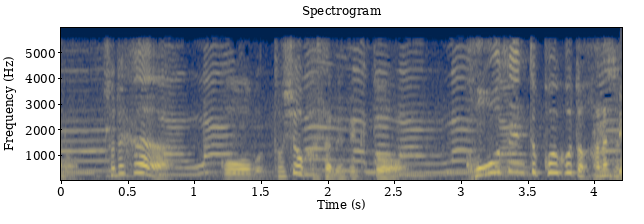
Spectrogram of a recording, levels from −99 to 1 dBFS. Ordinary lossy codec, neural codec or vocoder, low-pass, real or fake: none; none; 5.4 kHz; real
